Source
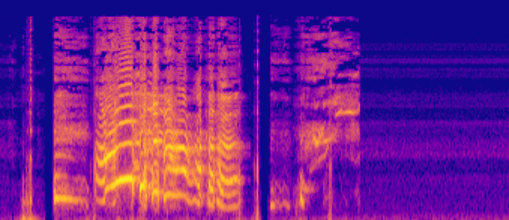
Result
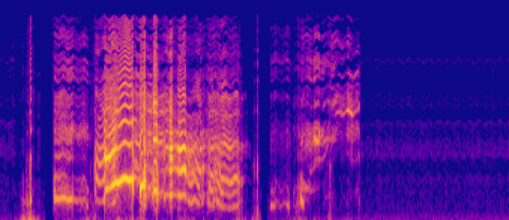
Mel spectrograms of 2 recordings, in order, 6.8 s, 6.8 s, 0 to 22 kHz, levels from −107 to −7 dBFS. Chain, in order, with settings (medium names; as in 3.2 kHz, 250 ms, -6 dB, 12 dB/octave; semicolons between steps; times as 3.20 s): vibrato 7.4 Hz 60 cents; level held to a coarse grid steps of 16 dB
